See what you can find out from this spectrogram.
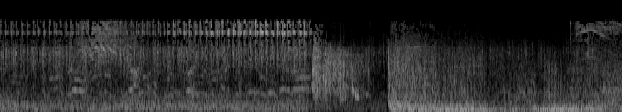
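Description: Loud, heavy explosions from trick arrowheads in a movie scene roar almost continuously, a dense rumbling barrage of booms and blasts. It briefly thins out midway, then the thunderous detonations surge back at full force.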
